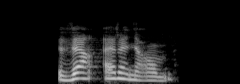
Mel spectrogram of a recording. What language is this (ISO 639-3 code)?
kab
